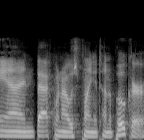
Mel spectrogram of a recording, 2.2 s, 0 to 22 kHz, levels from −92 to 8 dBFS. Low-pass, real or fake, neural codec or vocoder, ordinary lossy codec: 7.2 kHz; real; none; AAC, 32 kbps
